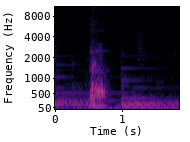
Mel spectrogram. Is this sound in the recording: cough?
yes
